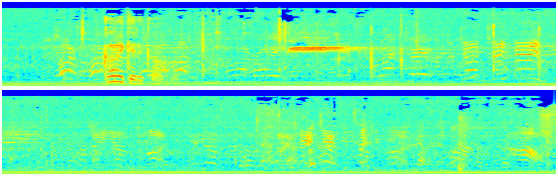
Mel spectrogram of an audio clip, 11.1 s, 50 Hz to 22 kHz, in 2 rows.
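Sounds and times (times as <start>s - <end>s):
steady low hum: 0.0s - 11.0s
distant shouts of players: 0.3s - 11.0s
whistle blast: 2.8s - 3.8s.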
